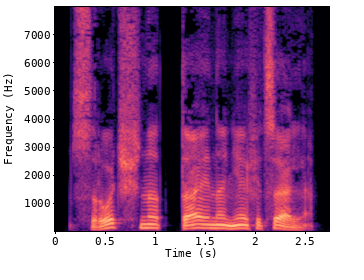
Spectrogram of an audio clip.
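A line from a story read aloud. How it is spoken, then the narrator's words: Grumbled. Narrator (Russian): проворчал Сварог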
